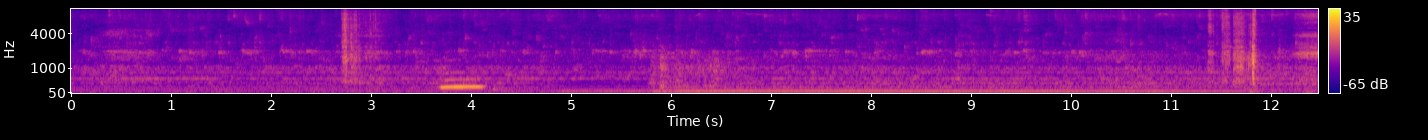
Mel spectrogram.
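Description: Steady faint water trickle and low hum of an aquarium filter. A click about three seconds in, a brief hummed note about a second later, and a few clicks near the end.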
